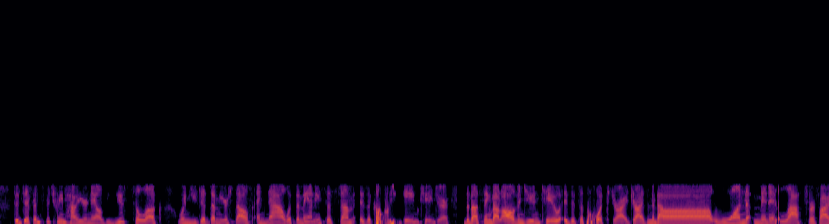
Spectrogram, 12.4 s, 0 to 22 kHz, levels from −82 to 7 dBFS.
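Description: GSM full-rate codec coding runs through the whole speech clip, with plainly audible damage. The codec models the vocal tract as a filter and excites it with a sparse, regularly spaced pulse train, discarding two of every three excitation samples, and it passes nothing above 4 kHz. The result is a dull, band-limited sound with a buzzy, gravelly roughness on every voiced stretch, which fits the 13 kbps full-rate codec.

GSM bit errors first strike from 5.64 to 5.96 s, between "system is a" and "game changer", at a bit error rate of about 6.6 percent. Corrupted bits reach the decoder, so the filter, pitch and gain parameters it rebuilds from are wrong for the frames involved. The spectrum warps and the level jumps, and the speech breaks into squawks, pops and gargling. A shorter burst follows from 8.80 to 8.97 s, just after "too is it's a", at about 3.9 percent.

A system hang loop runs from 9.96 to 10.64 s, right after "dries in". 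The computer or driver stalled while the audio hardware kept cycling its ring buffer, replaying one 20 ms slice 34 times. Repeating at 50 Hz, it is heard as a steady mechanical buzz rather than a stutter, with little or no audio lost once playback resumes.

GSM bit errors return from 11.51 to 11.73 s at about 1.9 percent, the mildest burst, bringing brief garbled, gargling distortion.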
